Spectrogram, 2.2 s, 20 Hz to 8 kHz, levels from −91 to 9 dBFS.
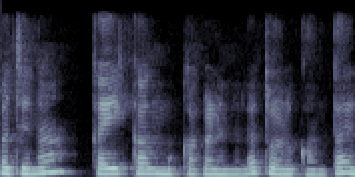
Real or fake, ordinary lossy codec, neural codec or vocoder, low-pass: real; none; none; 7.2 kHz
